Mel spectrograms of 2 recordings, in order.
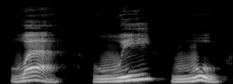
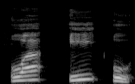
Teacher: ঠোঁট গোল করে ওয়াও হরফের উচ্চারণ করতে হবে, হামজার উচ্চারণ করা যাবে না। আমরা অনেকে ওয়া ই উ এভাবে পড়ে থাকি।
